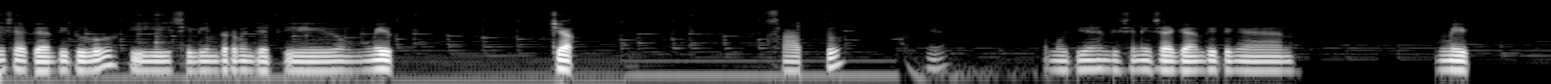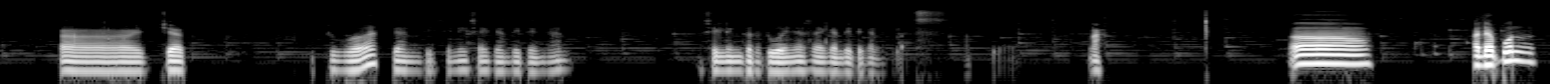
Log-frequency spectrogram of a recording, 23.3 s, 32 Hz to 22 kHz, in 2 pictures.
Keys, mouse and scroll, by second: 1.0 click, 1.2-7.3 drag, 8.0 click, 9.4 click, 9.6-14.9 drag, 15.3 click, 16.7 click, 16.8-19.5 drag, 21.4 click.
